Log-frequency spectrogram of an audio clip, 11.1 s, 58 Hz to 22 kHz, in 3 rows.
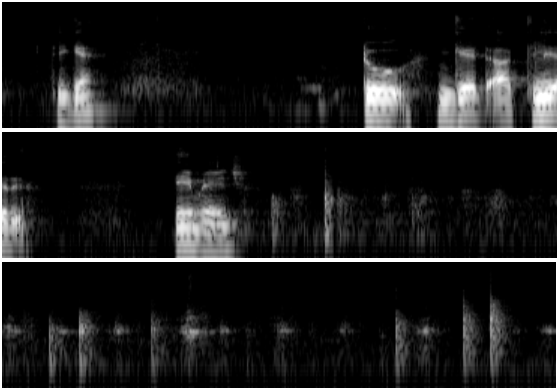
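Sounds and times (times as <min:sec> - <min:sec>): chalk tapping and scratching on blackboard: 0:05.4 - 0:11.0.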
